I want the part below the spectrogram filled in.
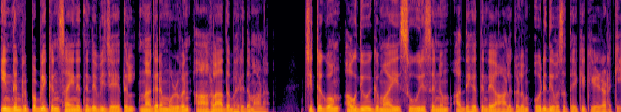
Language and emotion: Malayalam, neutral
